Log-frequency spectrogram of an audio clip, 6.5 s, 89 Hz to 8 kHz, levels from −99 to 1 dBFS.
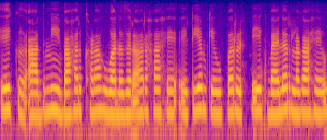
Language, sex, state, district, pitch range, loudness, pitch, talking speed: Hindi, female, Bihar, Kishanganj, 210-225 Hz, -17 LUFS, 215 Hz, 145 wpm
